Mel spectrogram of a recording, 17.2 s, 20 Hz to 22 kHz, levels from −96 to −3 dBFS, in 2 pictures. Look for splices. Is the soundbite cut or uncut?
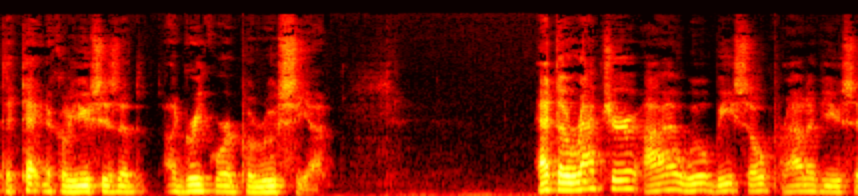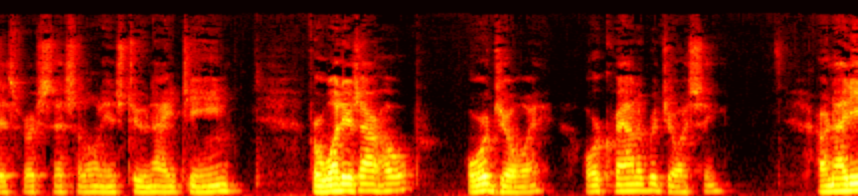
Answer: uncut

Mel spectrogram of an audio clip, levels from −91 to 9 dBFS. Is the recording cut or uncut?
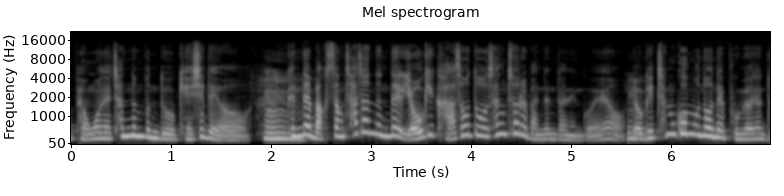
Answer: cut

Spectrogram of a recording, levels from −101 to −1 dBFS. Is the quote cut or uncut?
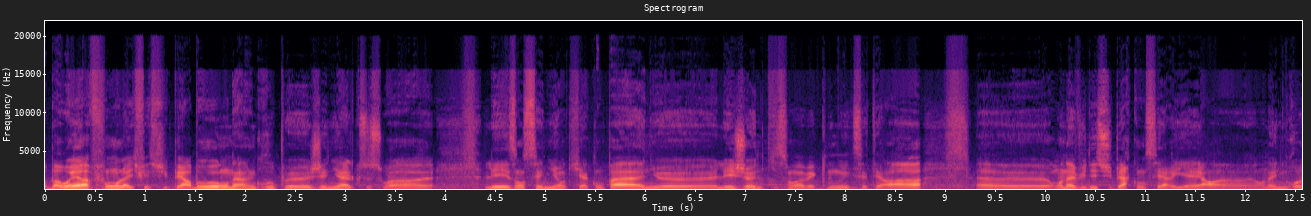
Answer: uncut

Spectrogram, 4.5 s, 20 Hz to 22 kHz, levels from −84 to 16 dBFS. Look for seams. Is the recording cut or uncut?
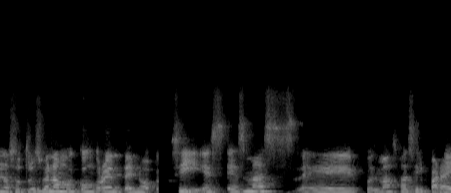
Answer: cut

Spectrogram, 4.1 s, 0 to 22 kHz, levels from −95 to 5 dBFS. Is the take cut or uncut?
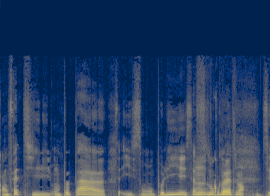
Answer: cut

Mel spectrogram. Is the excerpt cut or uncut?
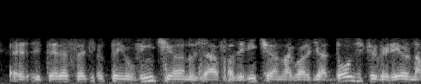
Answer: cut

